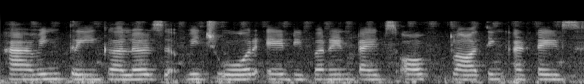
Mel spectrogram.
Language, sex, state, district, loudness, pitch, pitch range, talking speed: English, female, Andhra Pradesh, Sri Satya Sai, -17 LUFS, 230 Hz, 230-235 Hz, 115 wpm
